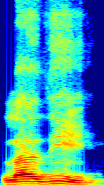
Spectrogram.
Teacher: Dzi panjang karena harakat kasrah bertemu dengan ya sukun. Jadi hukumnya mad thobi'i. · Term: mad tabi'i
